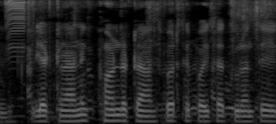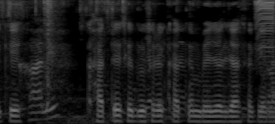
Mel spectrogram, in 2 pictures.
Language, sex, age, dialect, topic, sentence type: Bhojpuri, male, 18-24, Western, banking, statement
